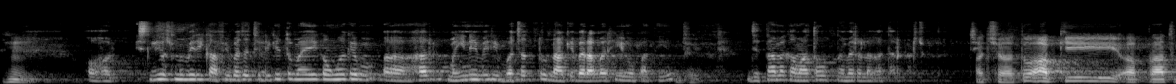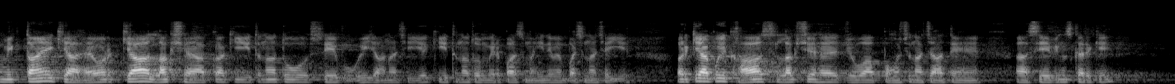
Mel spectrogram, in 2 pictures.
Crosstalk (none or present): none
